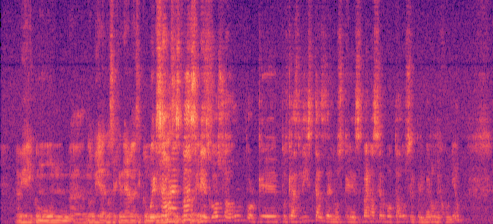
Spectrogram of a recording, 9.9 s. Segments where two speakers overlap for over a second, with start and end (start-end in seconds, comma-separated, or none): 3.0-4.2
